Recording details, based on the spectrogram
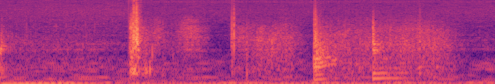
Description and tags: odd percussions with cello ?
atmosphere, baikal, electronic, loop, percussion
